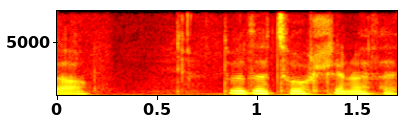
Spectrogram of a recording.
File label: "twll", Welsh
